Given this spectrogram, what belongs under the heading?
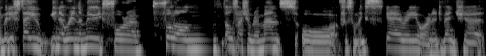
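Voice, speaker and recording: A woman's voice: on the low side, darkish tone, low-quality recording. A woman from England speaking as an interview guest, thinking aloud and often correcting herself as she explains. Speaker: interview guest, author and audio drama producer. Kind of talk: conversational interview.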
